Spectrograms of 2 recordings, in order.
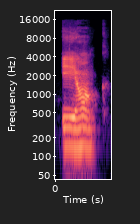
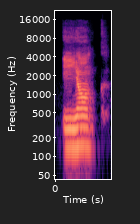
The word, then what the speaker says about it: Iankh: as an A, but they put the dot over the A. That is pronounced I. So instead of Ankh, you have I and then Ankh. I and Ankh together is IANKH, IANKH, IANKH.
